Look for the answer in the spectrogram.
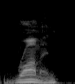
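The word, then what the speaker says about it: Raman: According to the reports, the $400 million Blue Ramon, or Ramen, is that how you say it? – Yeah, like Top Ramen. Top you got ramen.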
